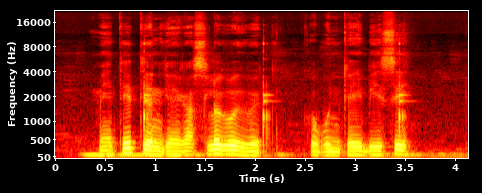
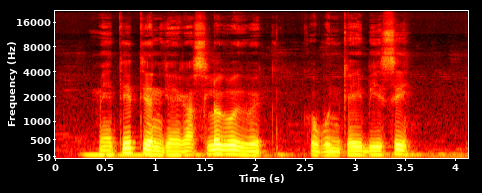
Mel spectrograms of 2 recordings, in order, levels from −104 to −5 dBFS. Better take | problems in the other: second | background sound (Chink, clink); 15 dB below the speech

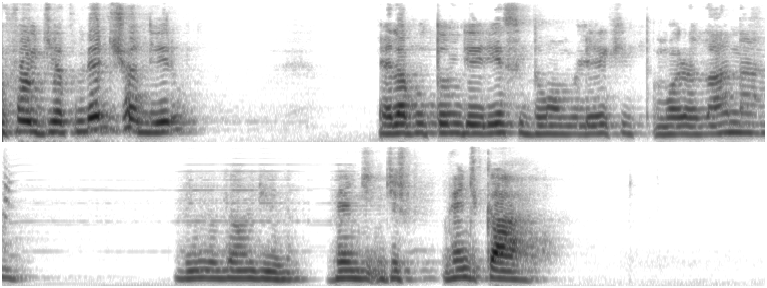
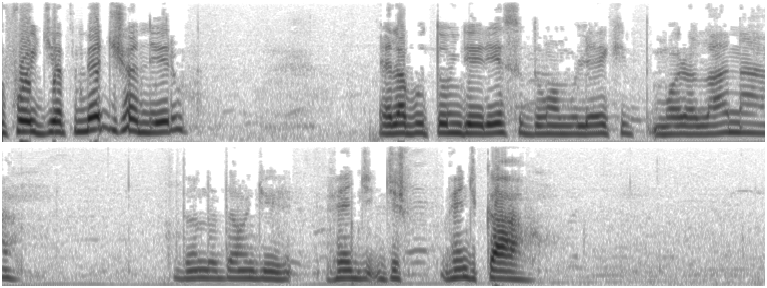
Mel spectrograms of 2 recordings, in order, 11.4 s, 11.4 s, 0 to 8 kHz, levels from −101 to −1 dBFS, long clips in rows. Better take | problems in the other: second | noise reduction (neural mask model DeepFilterNet 3)

